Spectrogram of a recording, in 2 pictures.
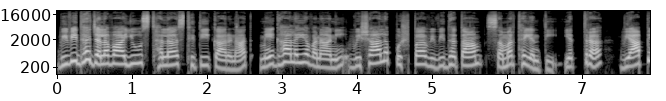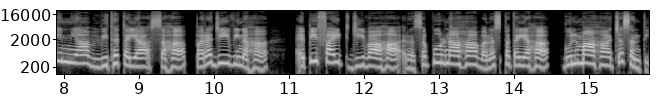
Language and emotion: Sanskrit, neutral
